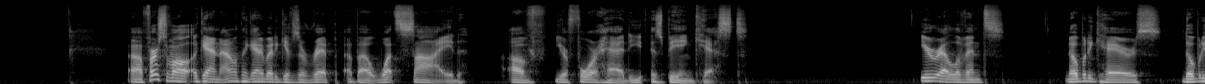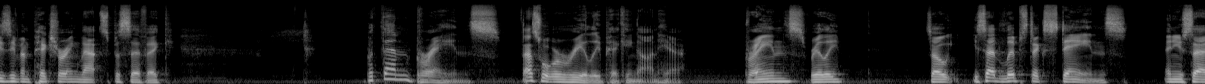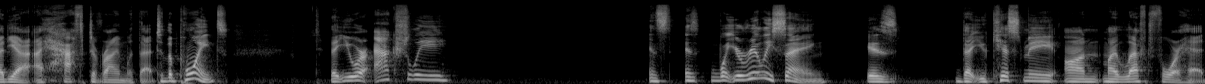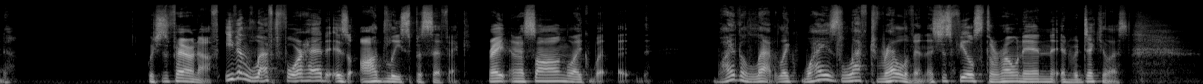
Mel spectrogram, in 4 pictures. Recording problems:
none

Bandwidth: 17 kHz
